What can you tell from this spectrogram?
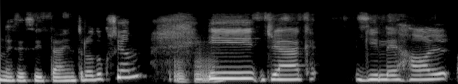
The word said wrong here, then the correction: Jake Gyllenhaal: o como se pronuncie. – Jake Gyllenhaal. Jake Gyllenhaal.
